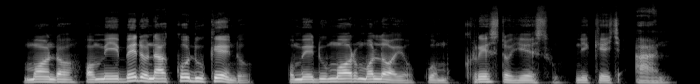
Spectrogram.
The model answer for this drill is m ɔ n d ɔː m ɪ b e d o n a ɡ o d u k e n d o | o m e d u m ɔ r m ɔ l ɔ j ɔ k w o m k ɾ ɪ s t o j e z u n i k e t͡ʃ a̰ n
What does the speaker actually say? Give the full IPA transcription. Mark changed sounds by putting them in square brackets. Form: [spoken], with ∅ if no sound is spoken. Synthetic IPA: m ɔ n d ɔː m ɪ b e d o n a [k] o d u k e n d o | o m e d u m ɔ r m ɔ l ɔ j ɔ k w o m k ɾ ɪ s t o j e [s] u n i k e t͡ʃ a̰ n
